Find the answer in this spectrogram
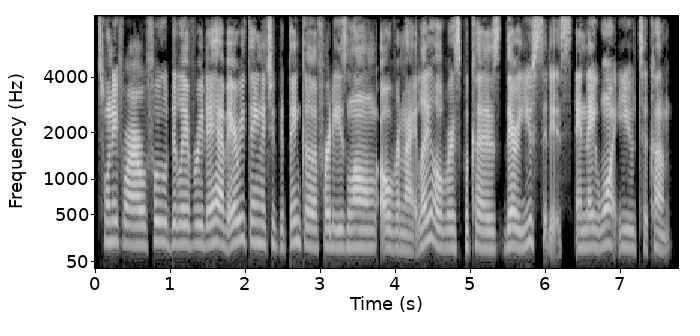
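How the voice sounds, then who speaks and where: A woman's voice: fairly low pitch, fairly even intonation, brisk, few pauses, smooth, no echo, studio quality. A woman vlogging casually about travel, chatty and repeating points for emphasis. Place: hotel room.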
